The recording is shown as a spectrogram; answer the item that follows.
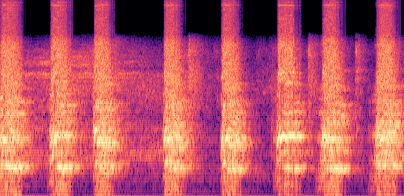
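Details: German Shepherd named Roxy, indoors in a kitchen, barking loudly at a Roboraptor robot toy; eight sharp, harmonic barks in four seconds, coming in an uneven rapid series with brief gaps between them.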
